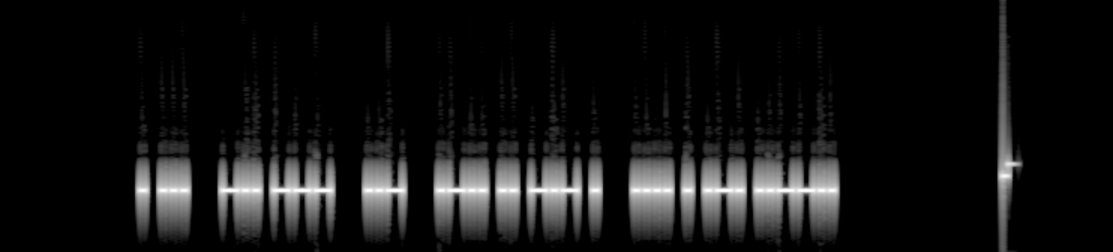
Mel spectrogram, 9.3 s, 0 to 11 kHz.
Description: Morse code, heard as a keyed tone, about 28 wpm, 700 Hz. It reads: ES DO U LIKE HER?
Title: Sentences from Top 100 Words and Abbreviations 28wpm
